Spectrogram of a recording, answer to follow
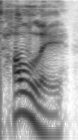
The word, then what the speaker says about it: Halli: I applied with a guy whose name is Halle. Yeah. But it's spelled, and it's the shortened version of Haraldur. Yeah. But it's spelled Halli.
